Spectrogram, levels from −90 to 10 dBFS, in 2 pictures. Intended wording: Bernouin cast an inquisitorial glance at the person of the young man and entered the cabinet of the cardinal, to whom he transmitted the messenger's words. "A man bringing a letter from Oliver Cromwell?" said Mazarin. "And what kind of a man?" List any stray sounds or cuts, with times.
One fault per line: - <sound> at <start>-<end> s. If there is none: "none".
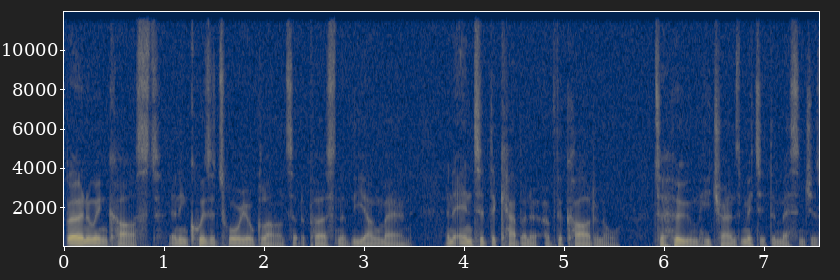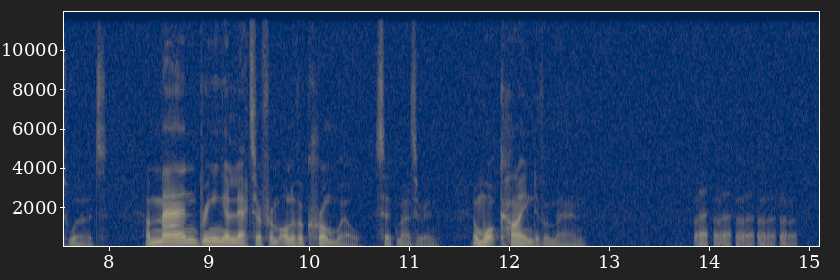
- laugh at 13.8-14.9 s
